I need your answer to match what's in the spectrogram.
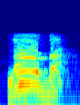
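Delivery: irritated, cutting snap. Reading a story, voicing a character who cuts off another's protest: snapped. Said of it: "Yarif snapped, lashing his tail in irritation".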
